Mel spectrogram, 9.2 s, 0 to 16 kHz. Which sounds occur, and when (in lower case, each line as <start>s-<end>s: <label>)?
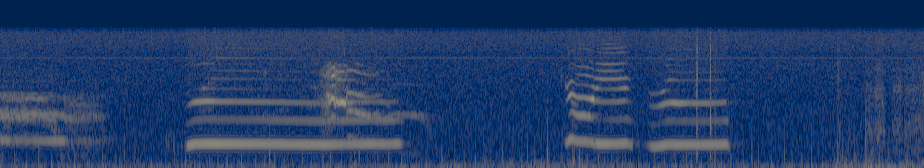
0.0s-0.9s: howl
0.0s-9.2s: mains hum
0.0s-9.2s: wind noise (microphone)
1.8s-4.1s: human voice
3.1s-4.3s: howl
5.6s-6.3s: human voice
6.5s-7.3s: human voice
